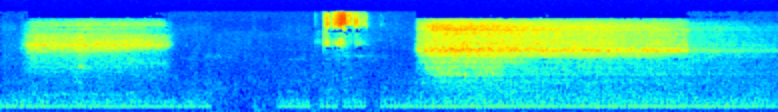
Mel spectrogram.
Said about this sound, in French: Alors, on va faire une respiration ensemble.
